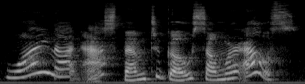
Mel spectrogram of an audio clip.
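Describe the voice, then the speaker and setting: A woman voicing a calm, cheerful female pig in a storybook, giving plain, matter-of-fact answers. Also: high-pitched, unhurried, heavily acted.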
